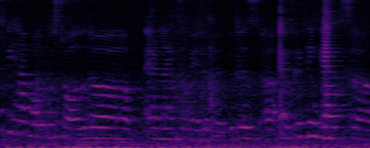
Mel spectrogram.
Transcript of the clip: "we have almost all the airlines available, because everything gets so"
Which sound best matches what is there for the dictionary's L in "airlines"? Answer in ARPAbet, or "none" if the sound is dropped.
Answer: L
